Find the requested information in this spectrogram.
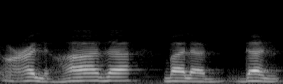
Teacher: اظہار کریں گے کیونکہ تنوین کے بعد حمزہ آ رہا ہے حروف حلقیہ میں سے ، تھروڈ لیٹر میں سے، تو اظہار کریں گے یہاں پر۔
